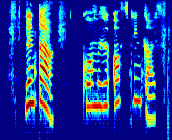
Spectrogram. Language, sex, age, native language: Icelandic, female, 10, Icelandic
